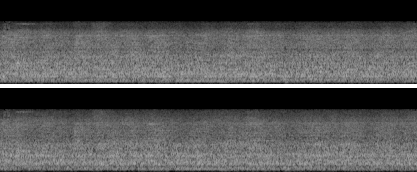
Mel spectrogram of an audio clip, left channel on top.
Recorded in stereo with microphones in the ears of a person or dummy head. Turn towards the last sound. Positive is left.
turn(degrees=-20)  # may be behind; listen again after turning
